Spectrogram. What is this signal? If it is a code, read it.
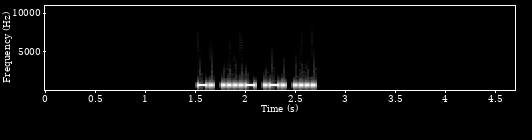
Morse code, heard as a keyed tone, about 40 wpm, 700 Hz. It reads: N4RH
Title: USA Call Signs - 4 Characters - Repeated 2x - 40wpm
